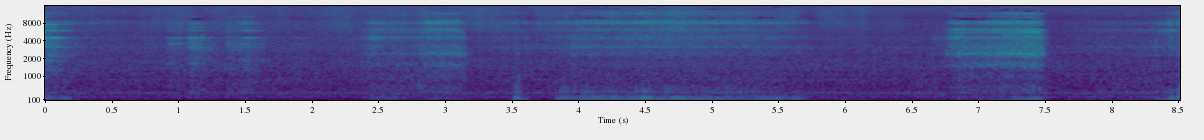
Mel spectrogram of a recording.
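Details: A dog sleeping: soft, rough breathing with a few louder snoring breaths and some hissy exhalations against room noise; light dog snoring.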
